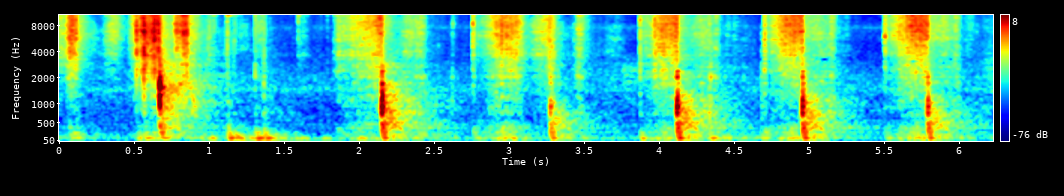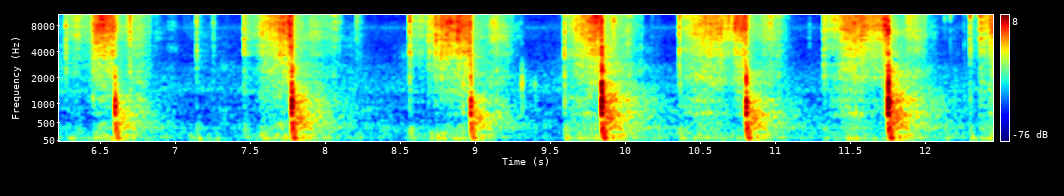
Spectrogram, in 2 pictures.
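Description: Kitchen knife slicing a raw onion on a bamboo cutting board: a steady rhythm of crisp cuts, each ending in a knock of the blade on the board, about one to two a second.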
